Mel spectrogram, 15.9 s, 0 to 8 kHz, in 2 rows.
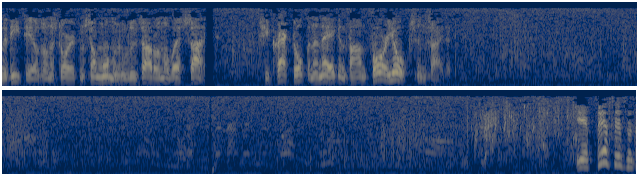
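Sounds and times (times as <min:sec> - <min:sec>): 
speech: 0:00.0 - 0:05.7, 0:15.1 - 0:15.8
rowboat rowed fast against the undertow, water sloshing and splashing: 0:12.6 - 0:15.3.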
